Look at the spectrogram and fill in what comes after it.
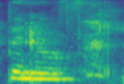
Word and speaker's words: Banulski: Banulski.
